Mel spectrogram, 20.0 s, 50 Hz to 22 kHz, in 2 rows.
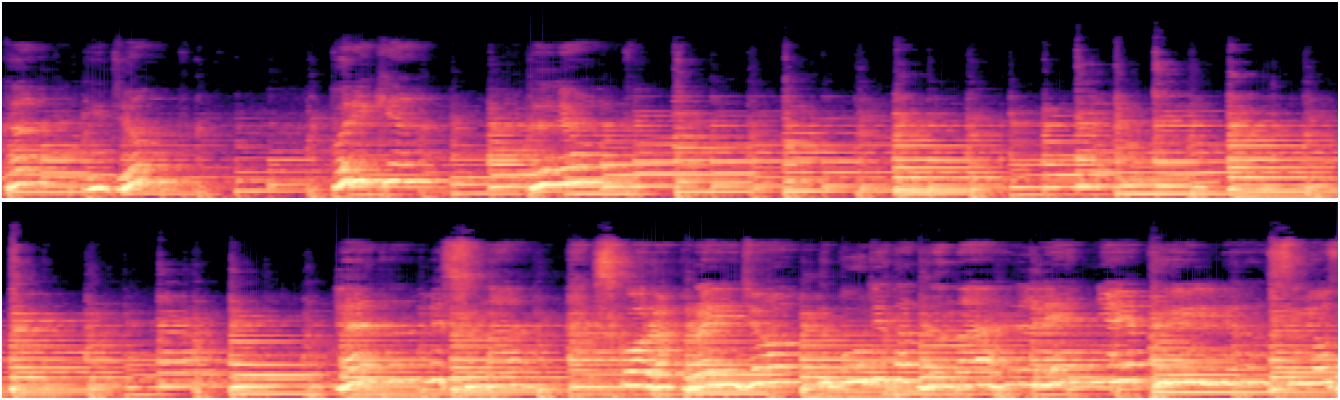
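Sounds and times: woman singing: 0:00.0 - 0:05.0, 0:12.3 - 0:20.0
classical guitar playing: 0:00.0 - 0:20.0.

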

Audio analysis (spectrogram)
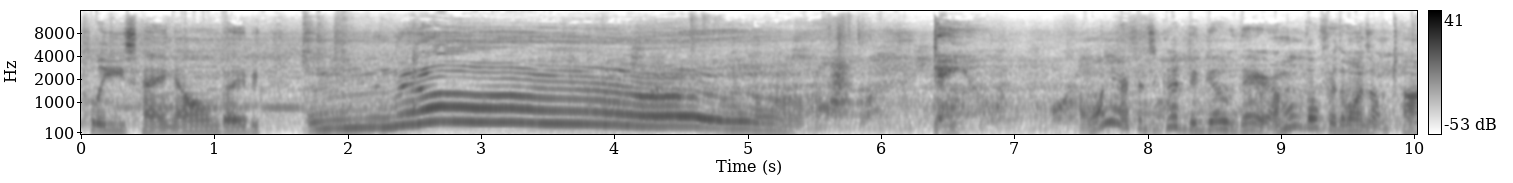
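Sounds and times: man wailing: 0:01.8 - 0:05.4.

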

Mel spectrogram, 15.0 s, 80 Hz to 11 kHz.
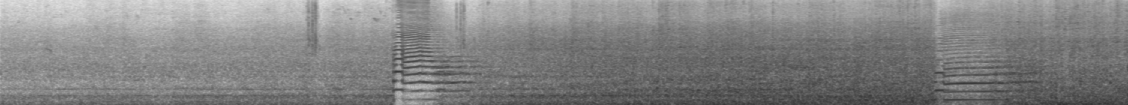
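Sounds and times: diesel locomotive engine: 0:00.0 - 0:15.0
train wheels rumbling on rails: 0:00.0 - 0:15.0
locomotive horn blast: 0:05.2 - 0:06.4, 0:12.4 - 0:14.1.

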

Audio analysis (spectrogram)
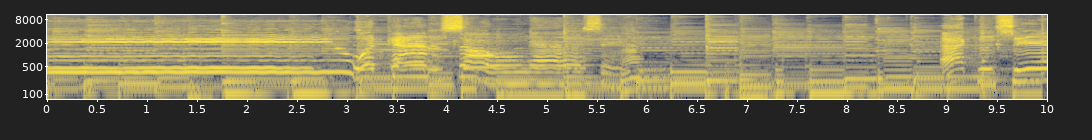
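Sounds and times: person singing: 0:00.0 - 0:06.1
acoustic guitar strumming chords: 0:00.0 - 0:10.0
electric bass: 0:00.0 - 0:10.0.

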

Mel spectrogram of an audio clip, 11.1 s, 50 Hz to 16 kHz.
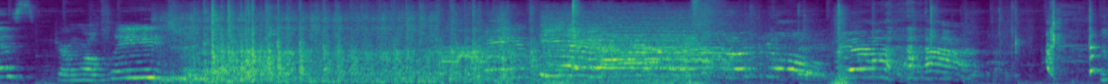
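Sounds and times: voices shouting and squealing: 0:04.4 - 0:09.0.

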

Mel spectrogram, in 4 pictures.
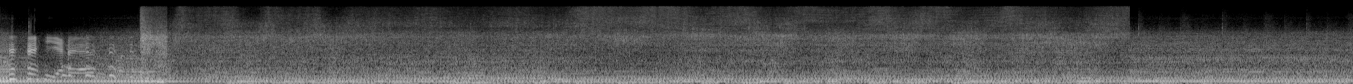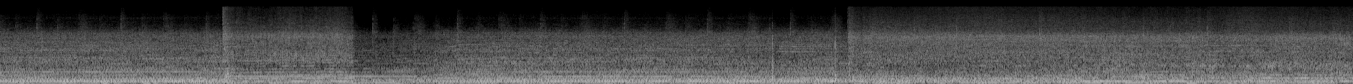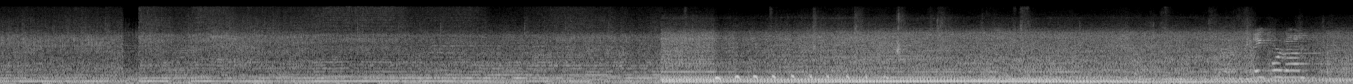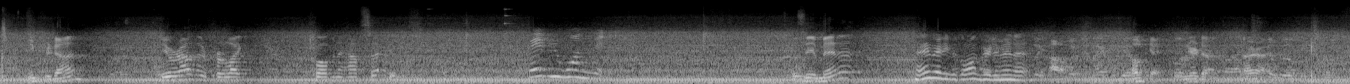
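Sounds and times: pressure washer engine running: 0:00.0 - 0:54.0
spray hissing on concrete: 0:01.3 - 0:11.3, 0:15.7 - 0:17.2, 0:22.0 - 0:37.4.

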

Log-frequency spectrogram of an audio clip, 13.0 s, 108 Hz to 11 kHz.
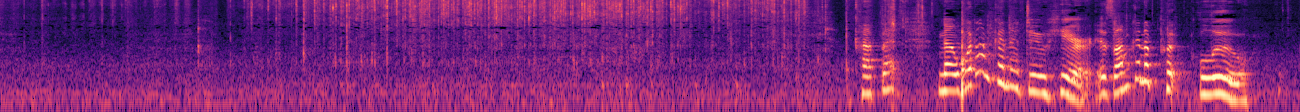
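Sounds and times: paper crinkling and rustling: 0:00.2 - 0:09.4
person speaking: 0:08.6 - 0:12.5.

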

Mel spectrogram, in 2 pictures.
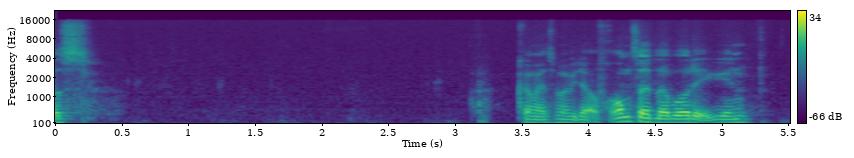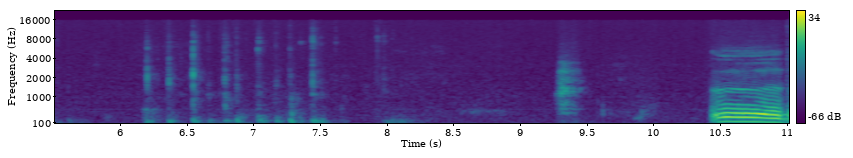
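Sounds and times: laptop keyboard typing: 0:05.2 - 0:08.3.

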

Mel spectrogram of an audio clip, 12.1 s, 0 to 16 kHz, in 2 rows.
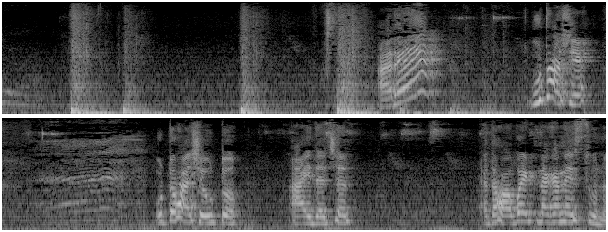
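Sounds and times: toddler vocalising: 0:06.3 - 0:07.6.

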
